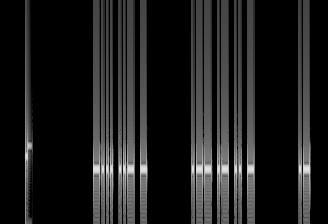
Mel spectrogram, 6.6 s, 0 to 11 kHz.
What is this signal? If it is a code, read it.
Morse code, heard as a keyed tone, about 28 wpm, 700 Hz. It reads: BUT WAIT A
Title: 3x Word-Spacing - Sentences from Top 500 Words - 28wpm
